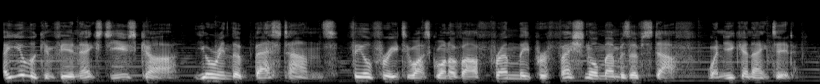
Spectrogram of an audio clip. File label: on hold; Otley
